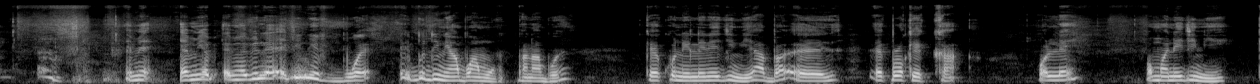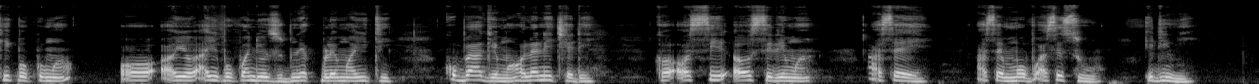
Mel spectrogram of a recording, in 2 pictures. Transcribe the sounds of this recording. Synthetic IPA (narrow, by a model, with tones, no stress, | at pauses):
m˨m˦˨e˨mi˨a˨bi˦lɛ˦e˦d͡ʒi˦ne˨bʊ˨ɛ˨e˦be˦di˦ni˨a˨bʊ˦a˨mo˨k͡pa˨nã˨bo˨ɛ˨ | kɛ˦ko˦ne˨lɛ˦ne˦d͡ʒi˦nĩ˨e˨a˨ba˦˨ | ɛ˦k͡plɔ˦ke˨kʰa˨ | ɔ˦lɛ˦ | ɔ˦mã˨ne˦d͡ʒi˦nĩ˨ɛ˨ | ki˦k͡po˨ku˦e˦ma˨ | ɔ˦jɔ˦a̰˨ji˦k͡po˧ka˦i˦o˨zu˨dnɛ˦k͡plɔ˦ɛ˦m˦˨a˨ji˦t̪i˦ | ko˦be˦a˦ɡe˨m˨ã˨ɔ˦lɛ˦ne˦t͡ʃɛ˨dɪ˨ | kɔ˦ʔsɔ˦se˨de˨mã˨ | a̰˨˦sɛ˦ | a̰˦sɛ˦mɔ˦ba̰˨sɛ˦su˨w | e˦di˦nĩ˨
